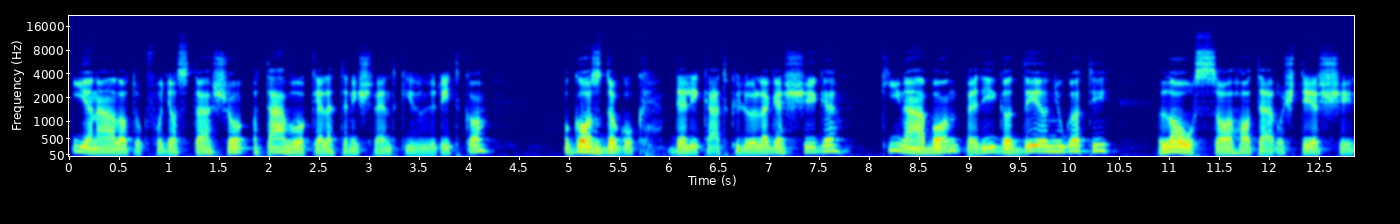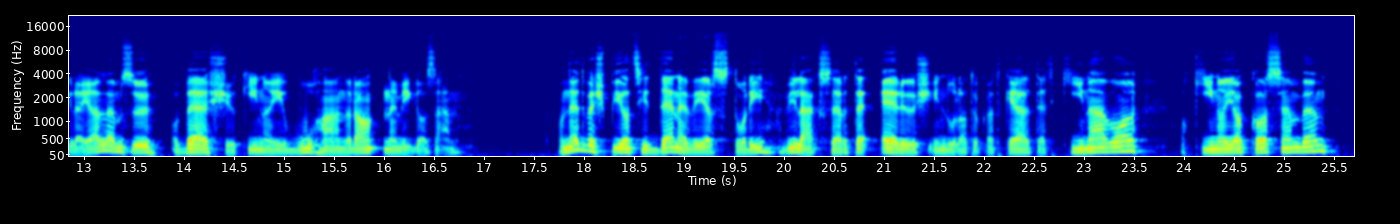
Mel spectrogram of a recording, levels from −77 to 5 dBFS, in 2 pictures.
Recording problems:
none

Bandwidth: 13.5 kHz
